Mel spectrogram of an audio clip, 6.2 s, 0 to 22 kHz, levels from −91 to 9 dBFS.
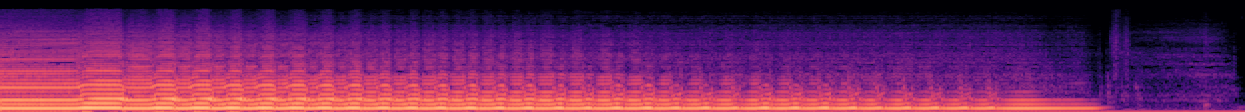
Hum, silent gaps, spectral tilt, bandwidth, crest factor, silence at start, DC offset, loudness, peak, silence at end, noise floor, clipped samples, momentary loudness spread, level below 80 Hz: none; none; -9 dB/octave; 7 kHz; 10 dB; 0 s; 2%; -10 LUFS; 0 dBFS; 0.7 s; -49 dBFS; under 0.1%; 9 LU; -40 dBFS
